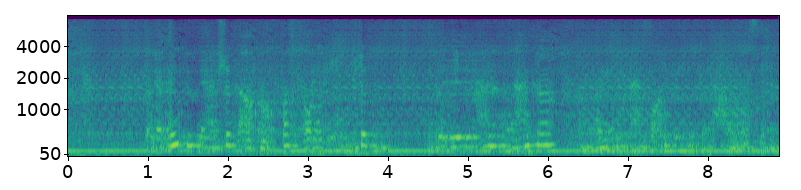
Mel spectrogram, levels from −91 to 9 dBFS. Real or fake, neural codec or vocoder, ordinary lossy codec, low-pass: fake; codec, 16 kHz, 1.1 kbps, Voila-Tokenizer; none; none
